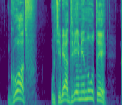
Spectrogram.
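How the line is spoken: Shouted at top of lungs. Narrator (Russian): крикнул я во всю глотку

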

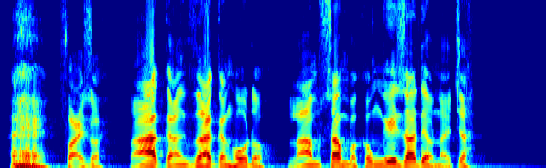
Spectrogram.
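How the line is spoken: Startled muttering. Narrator (Vietnamese): Thần toán đồng tàu sực tỉnh, lẩm bẩm

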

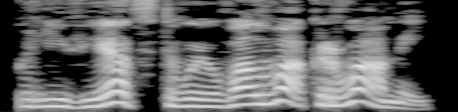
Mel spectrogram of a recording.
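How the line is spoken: Careless, through clenched teeth. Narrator (Russian): небрежно процедил князь

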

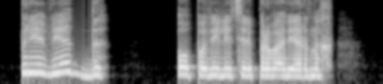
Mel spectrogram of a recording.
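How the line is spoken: Chuckling. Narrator (Russian): хохотнула Алена

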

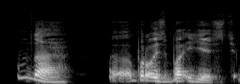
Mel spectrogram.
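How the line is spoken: Hesitant, village elder. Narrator (Russian): неуверенно сказал староста

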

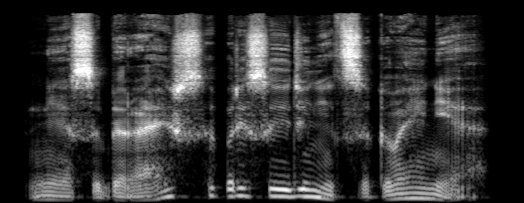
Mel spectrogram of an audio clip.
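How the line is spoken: Calm question. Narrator (Russian): спокойно спросил тот, кого демоны называли своим повелителем

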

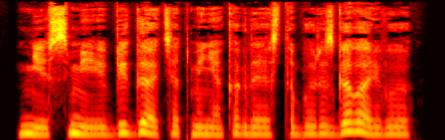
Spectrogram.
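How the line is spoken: Growl. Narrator (Russian): прорычал он

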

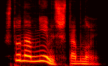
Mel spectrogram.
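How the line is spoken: Grumbling. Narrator (Russian): проворчал Головко

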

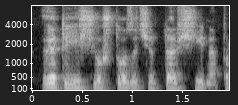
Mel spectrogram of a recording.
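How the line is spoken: Confused mutter. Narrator (Russian): пробормотал Смычок растерянно

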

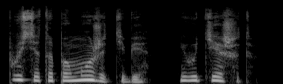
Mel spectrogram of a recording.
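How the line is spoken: Barely audible murmur. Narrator (Russian): сказала она еле слышно, почти про себя

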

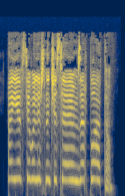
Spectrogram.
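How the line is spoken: Giggle. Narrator (Russian): хихикаю я

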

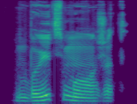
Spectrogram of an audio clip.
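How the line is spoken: Thoughtful, academic. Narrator (Russian): задумчиво сказал академик

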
